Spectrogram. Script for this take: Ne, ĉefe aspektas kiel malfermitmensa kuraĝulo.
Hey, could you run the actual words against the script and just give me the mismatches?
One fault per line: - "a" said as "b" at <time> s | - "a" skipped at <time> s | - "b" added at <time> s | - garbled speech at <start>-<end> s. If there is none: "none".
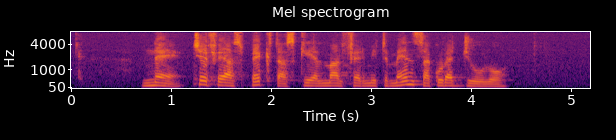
none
